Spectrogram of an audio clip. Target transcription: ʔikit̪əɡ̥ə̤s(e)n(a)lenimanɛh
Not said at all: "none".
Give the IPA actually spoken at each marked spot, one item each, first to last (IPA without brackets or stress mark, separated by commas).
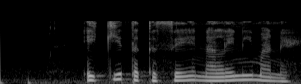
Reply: e, a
